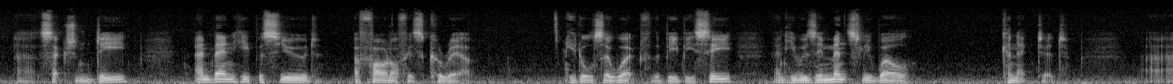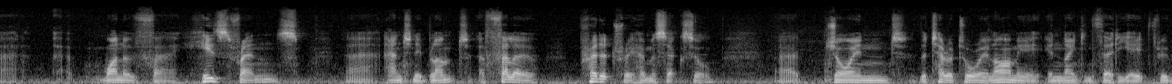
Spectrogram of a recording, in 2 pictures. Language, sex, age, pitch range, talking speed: English, male, 40-59, 80-100 Hz, 115 wpm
